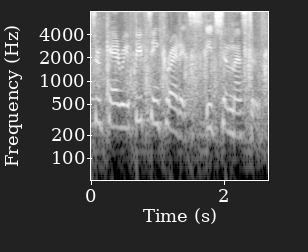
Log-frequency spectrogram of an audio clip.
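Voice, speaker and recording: Ordinary pitch variation and a moderate pace come through over noticeable background noise. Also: woman. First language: Spanish. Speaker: community college student speaker. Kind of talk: speech. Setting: podium at a luncheon with audience. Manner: slightly halting, self-correcting.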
